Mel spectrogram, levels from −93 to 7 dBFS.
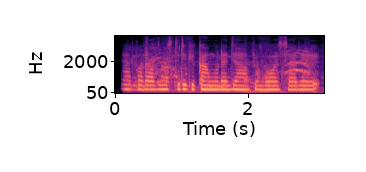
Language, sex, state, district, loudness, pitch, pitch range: Hindi, female, Bihar, West Champaran, -15 LUFS, 220 Hz, 215-230 Hz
